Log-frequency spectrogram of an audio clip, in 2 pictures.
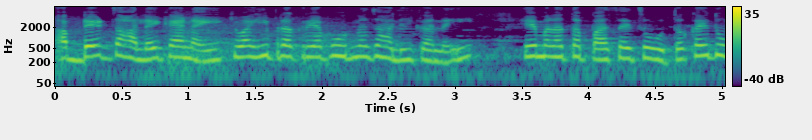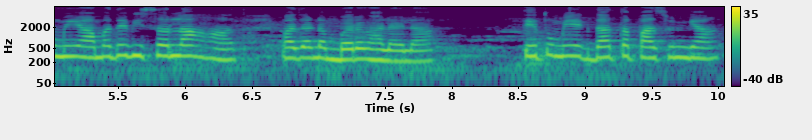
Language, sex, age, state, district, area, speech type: Marathi, female, 30-45, Maharashtra, Kolhapur, rural, spontaneous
